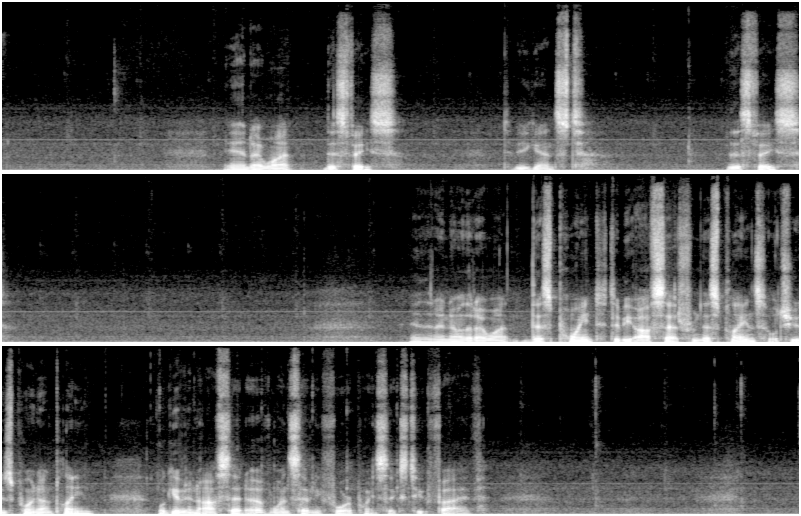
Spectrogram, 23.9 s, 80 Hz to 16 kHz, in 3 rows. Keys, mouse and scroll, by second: 0.0-1.1 right drag, 1.1 scroll down 1, 1.3-2.3 scroll up 3, 3.0 click, 3.3-3.6 scroll down 2, 4.1-4.4 scroll up 2, 5.1 ctrl+click, 6.0 ctrl+click, 6.5 ctrl+click, 8.0 click, 8.9-9.4 scroll down 1, 10.5 click, 13.1 click, 13.9 ctrl+click, 15.5 click, 17.0 click, 18.5-20.1 typing, 21.5 click, 21.9 click, 22.7 scroll down 1, 23.1 scroll up 2, 23.3 click.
